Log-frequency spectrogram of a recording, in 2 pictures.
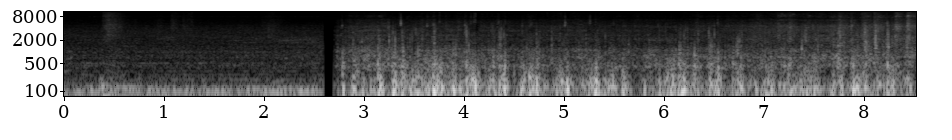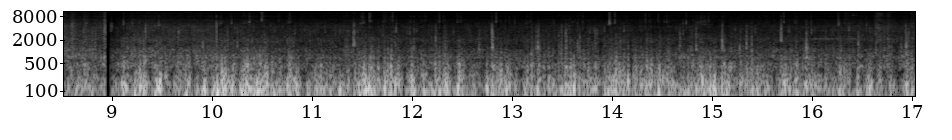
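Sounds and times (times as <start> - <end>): train wheels rumbling on track: 0.0 - 17.0
wind buffeting microphone: 2.6 - 17.0.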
